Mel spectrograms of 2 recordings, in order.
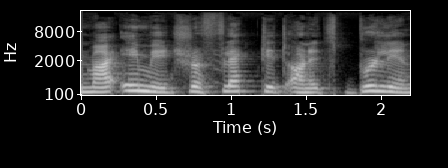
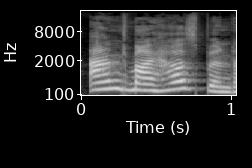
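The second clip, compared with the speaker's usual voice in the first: high, loud eager cry; cried out; 7 semitones higher, 7 dB louder than usual. Acted. Wife calls out for her husband, a loud eager cry. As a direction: call out for him with sudden urgency. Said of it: "I cried out".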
